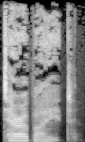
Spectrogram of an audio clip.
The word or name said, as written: terabyte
